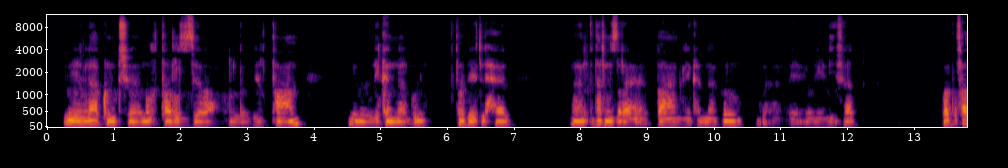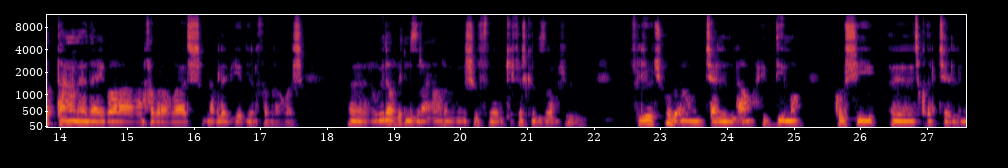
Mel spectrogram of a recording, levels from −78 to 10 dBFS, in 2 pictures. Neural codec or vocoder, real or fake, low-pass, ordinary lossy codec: none; real; none; none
